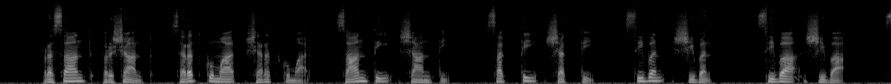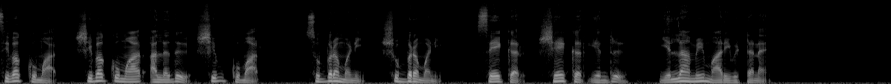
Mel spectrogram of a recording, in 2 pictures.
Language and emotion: Tamil, neutral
